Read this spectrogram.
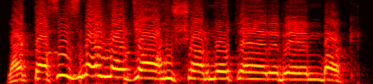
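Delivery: loud, high-pitched angry outburst; outraged retort. Pretend. Angry retort to being told go home.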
